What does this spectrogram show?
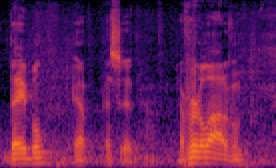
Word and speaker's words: Daboll: it's Daboll. D like table, Daboll.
